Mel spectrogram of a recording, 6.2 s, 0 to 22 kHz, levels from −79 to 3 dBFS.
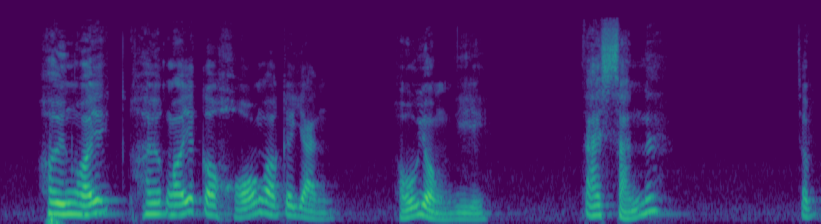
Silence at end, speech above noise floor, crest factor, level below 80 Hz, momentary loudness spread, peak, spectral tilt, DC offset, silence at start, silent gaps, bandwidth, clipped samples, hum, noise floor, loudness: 0.05 s; 35 dB; 18 dB; -50 dBFS; 14 LU; -12 dBFS; -5.5 dB/octave; under 0.1%; 0.3 s; none; 15.5 kHz; under 0.1%; none; -62 dBFS; -28 LUFS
